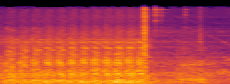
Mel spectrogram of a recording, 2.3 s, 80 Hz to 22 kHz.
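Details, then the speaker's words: Mk1 Audi TT on its first cold start of the morning: steady cranking for about a second and a half that stops without catching, then it starts on the second try. Owner suspects an inefficient fuel pump. "we did hear the pump working but i think the pump's not working efficiently which is why um yeah okay so"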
